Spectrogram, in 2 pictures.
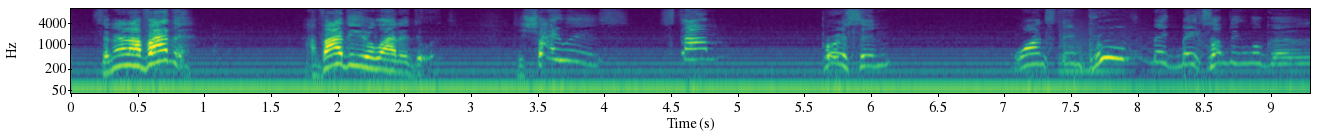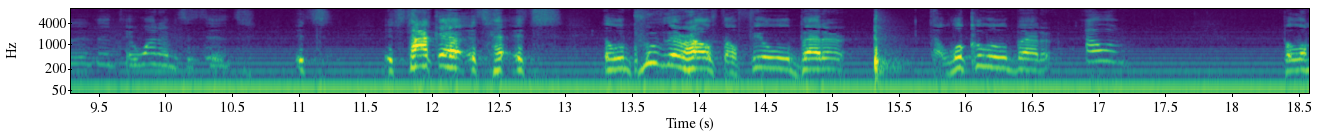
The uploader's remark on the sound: Shiur recorded in Yeshivas Ohr Reuven, Monsey, NY.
